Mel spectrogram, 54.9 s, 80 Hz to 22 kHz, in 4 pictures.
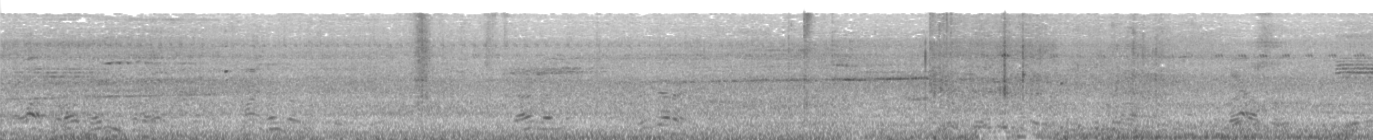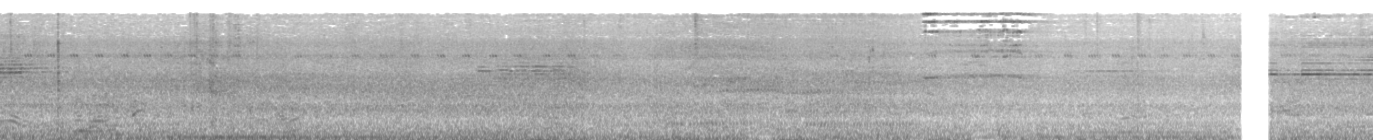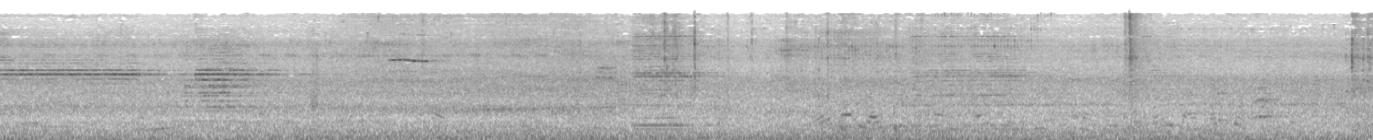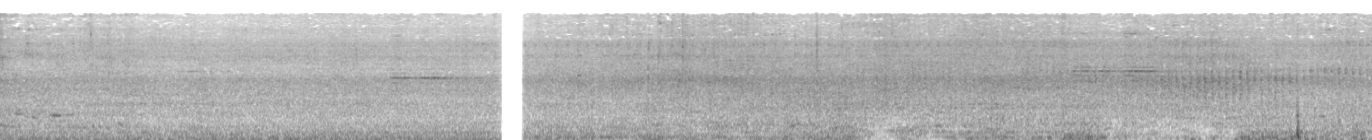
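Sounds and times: motorbike engines rumbling: 0:00.0 - 0:22.8, 0:34.6 - 0:44.7, 0:46.6 - 0:54.9
people talking: 0:09.3 - 0:15.5, 0:35.6 - 0:40.3.

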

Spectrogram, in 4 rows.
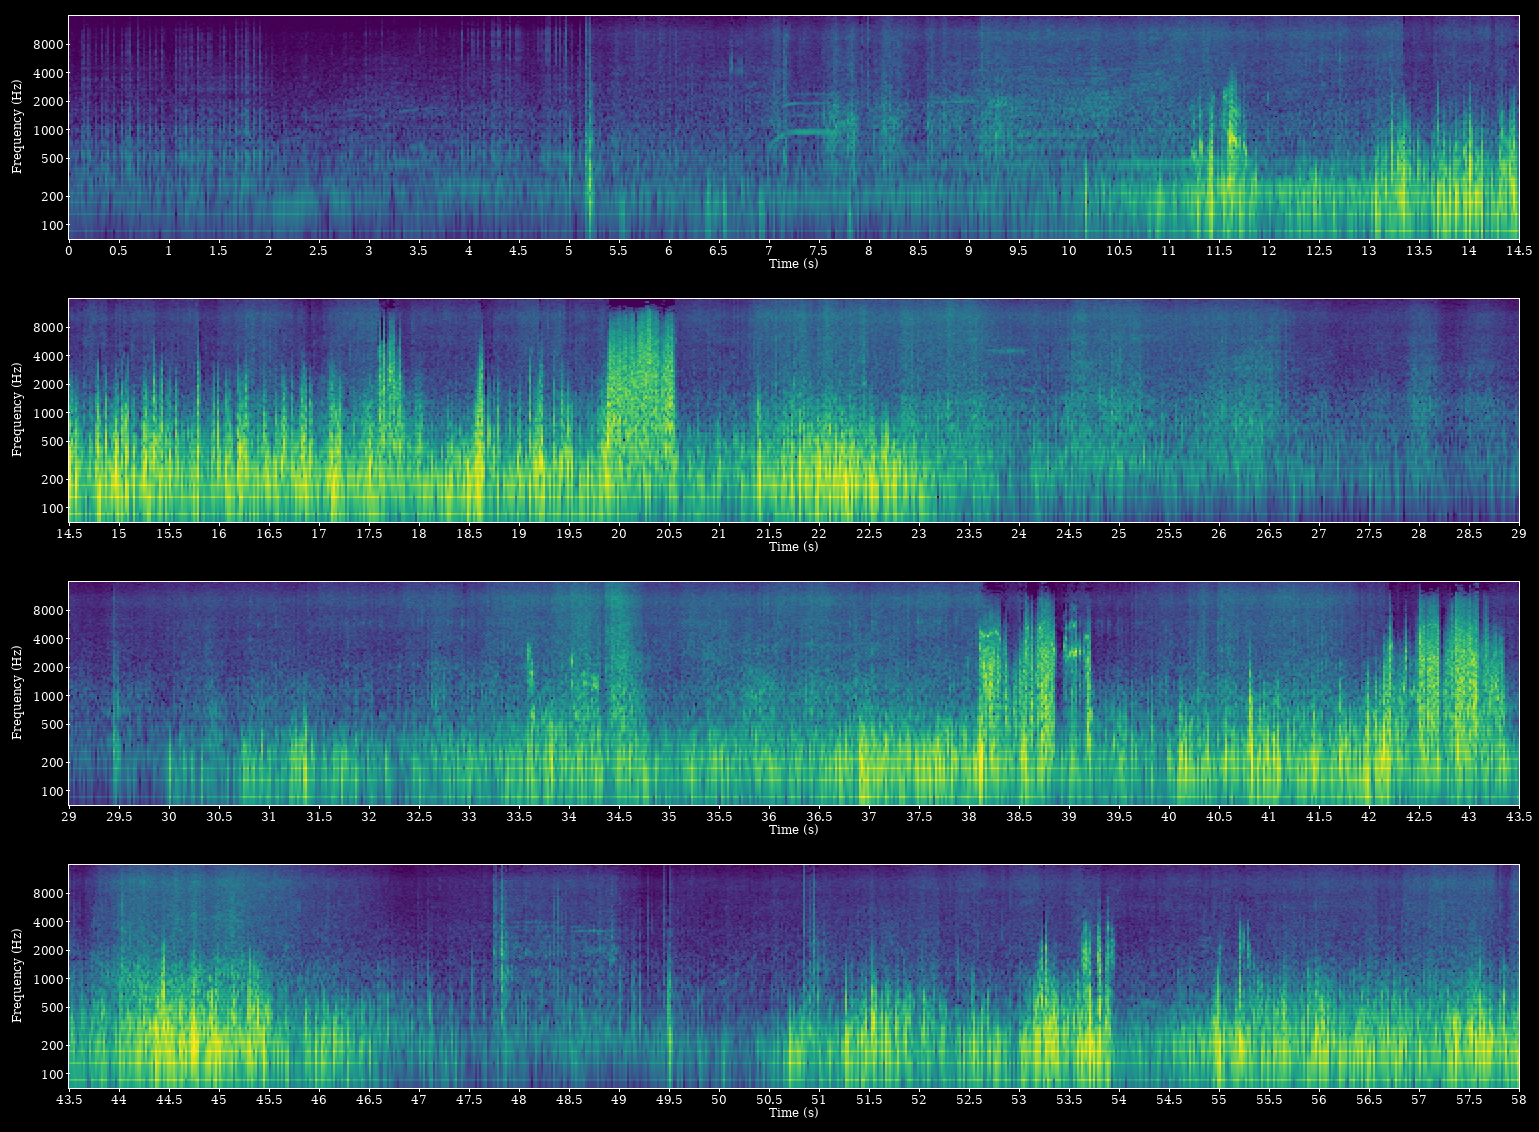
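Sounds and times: skis scraping over snow: 0:02.8 - 0:58.0
wind buffeting microphone: 0:09.8 - 0:24.2, 0:30.0 - 0:47.5, 0:50.4 - 0:58.0.

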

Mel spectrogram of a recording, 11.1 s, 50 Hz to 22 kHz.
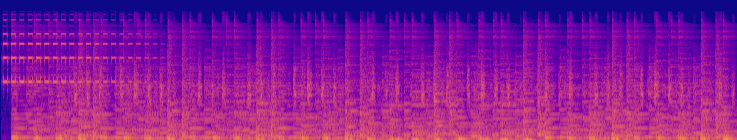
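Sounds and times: alarm clock beeping: 0:00.0 - 0:03.0
music with bass beat: 0:00.2 - 0:11.0.

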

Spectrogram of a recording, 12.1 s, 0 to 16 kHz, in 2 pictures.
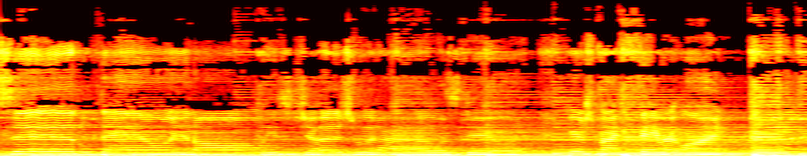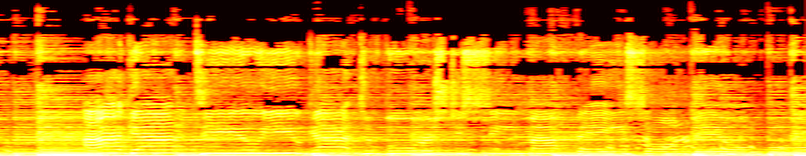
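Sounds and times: acoustic guitar: 0:00.0 - 0:12.0
bass backing: 0:00.0 - 0:12.0
person singing: 0:06.7 - 0:12.0.

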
